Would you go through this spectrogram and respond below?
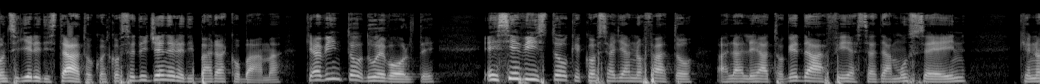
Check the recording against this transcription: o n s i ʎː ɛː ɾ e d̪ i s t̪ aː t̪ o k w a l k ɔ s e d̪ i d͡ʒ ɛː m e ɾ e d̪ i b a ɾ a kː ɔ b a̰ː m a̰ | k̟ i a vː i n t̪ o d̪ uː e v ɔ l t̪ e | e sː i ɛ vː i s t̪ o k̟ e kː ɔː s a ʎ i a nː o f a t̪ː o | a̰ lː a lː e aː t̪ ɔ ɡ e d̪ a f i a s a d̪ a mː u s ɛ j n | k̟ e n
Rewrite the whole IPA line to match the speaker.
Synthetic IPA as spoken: o n s i ʎː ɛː ɾ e d̪ i s t̪ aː t̪ o k w a l k ɔ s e d̪ i d͡ʒ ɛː n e ɾ e d̪ i b a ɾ a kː o b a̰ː m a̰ | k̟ e a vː i n t̪ o d̪ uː e v ɔ l t̪ e | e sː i ɛ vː i s t̪ o k̟ e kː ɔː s a ʎ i a nː o f a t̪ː o | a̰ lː a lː e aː t̪ o ɡ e d̪ a f i a s a d̪ a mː u s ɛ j n | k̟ e n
